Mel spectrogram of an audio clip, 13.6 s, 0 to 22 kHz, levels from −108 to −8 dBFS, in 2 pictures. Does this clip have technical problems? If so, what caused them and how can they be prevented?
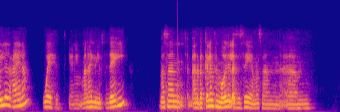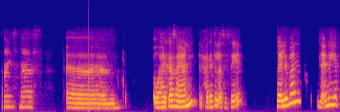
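Yes, there are overlapping chunks: brief stutters at 3.55 to 3.57 s and 8.57 to 8.59 s. The audio went through in 5-second chunks, each starting before the last ended, so about 21 ms replays at each join. To prevent it, make sure each chunk picks up exactly where the previous one stopped.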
